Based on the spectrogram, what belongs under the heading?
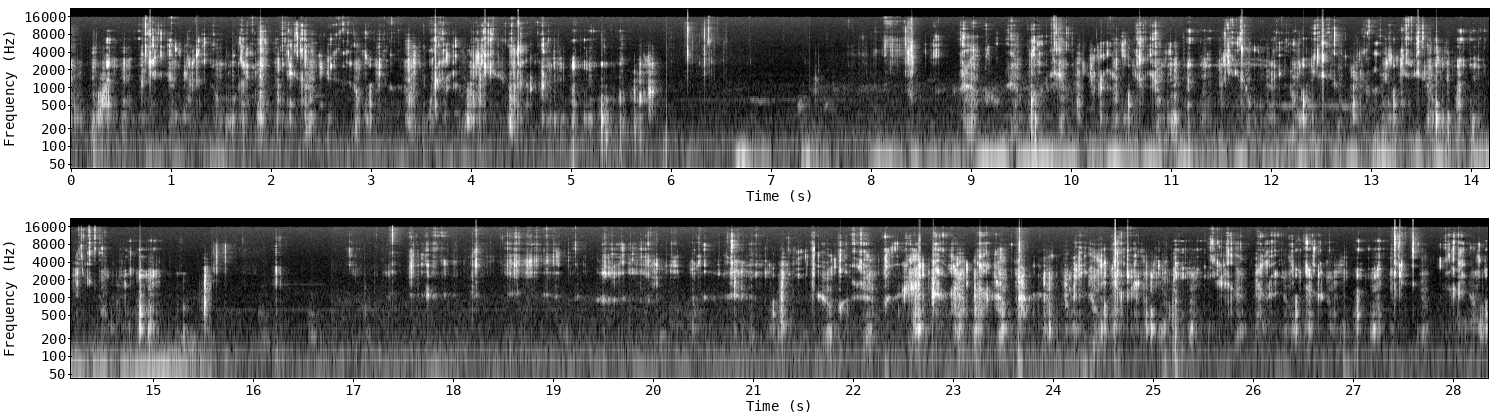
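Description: Raw shrimp being chewed close to the microphone: a dense run of sharp, wet mouth clicks, quieter for a few seconds past the middle.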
